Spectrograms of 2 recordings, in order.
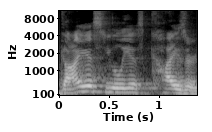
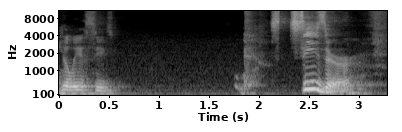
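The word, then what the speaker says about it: Gaius Julius Caesar: The reason that battle took place is because of what a guy named Gas Julius Kaiser did. You guys incorrectly call him Julius Caes Caesar.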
